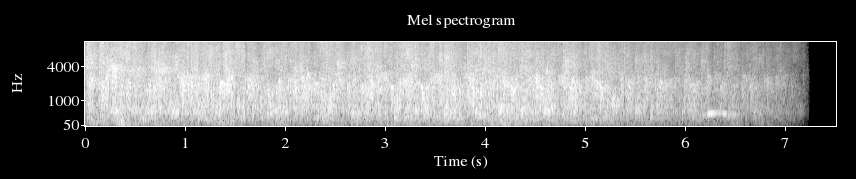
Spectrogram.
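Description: Audience applauding at the end of a reading, thinning out about five seconds in and then cutting off abruptly near the end.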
